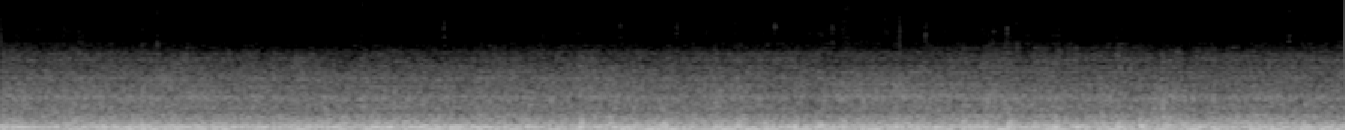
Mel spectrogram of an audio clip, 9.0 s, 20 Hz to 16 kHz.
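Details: 2013 VW CC R-Line while driving: constant low droning roar at cruise with no clicks or knocks; unusual tire noise, cause not yet found.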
